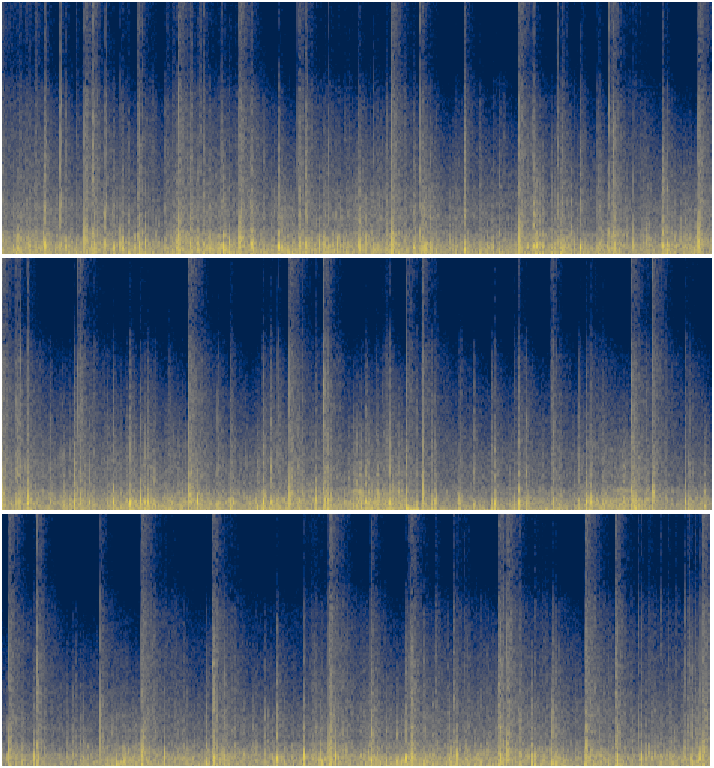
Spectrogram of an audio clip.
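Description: Fireworks going off without pause: many sharp bangs and crackles every second over a constant rumble of further blasts.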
